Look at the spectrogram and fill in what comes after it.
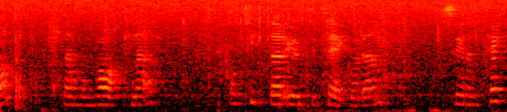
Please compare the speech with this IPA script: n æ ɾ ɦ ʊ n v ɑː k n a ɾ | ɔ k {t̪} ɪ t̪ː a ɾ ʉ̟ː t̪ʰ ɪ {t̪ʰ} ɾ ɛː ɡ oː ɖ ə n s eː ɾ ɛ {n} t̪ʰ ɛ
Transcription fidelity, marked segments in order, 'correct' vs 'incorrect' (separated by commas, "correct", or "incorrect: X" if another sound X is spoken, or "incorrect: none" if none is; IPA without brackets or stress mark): incorrect: t̪ʰ, correct, correct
